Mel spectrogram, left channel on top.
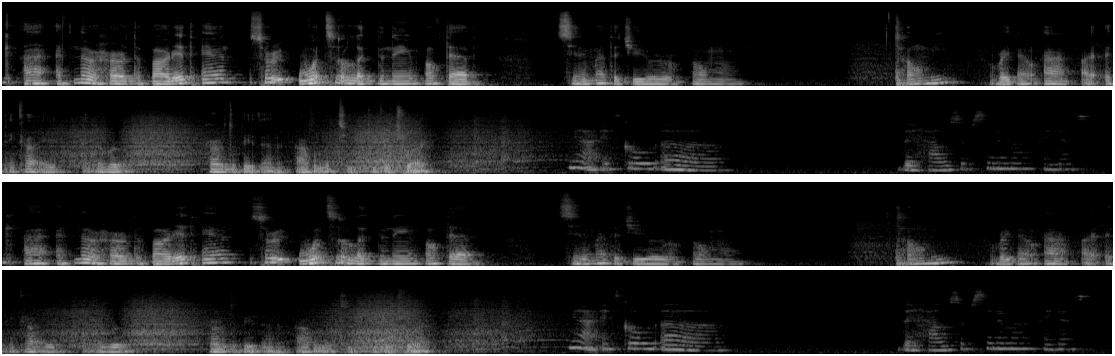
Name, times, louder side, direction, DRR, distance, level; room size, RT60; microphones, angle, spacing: voice 1, 0.0-4.7 5.6-7.4 8.9-9.5 9.9-12.4 13.1-15.4, left 2 dB, 80° left, 9 dB, 0.6 m, -29 dB
sound 1, 8.5-9.5 10.2-10.4 10.7-17.2, equal, 20° left, 1.9 m, -42 dB
voice 2, 16.8-18.3 20.1-21.9, left 1 dB, 15° right, 4 dB, 0.7 m, -41 dB
4.3 x 3.9 x 2.8 m, 0.43 s
head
